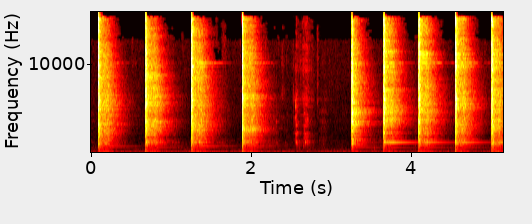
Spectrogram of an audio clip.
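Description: Hammer strikes on a steel outer ball joint remover tool, driving its fork ears in under the ball joint seal. Four evenly spaced blows come first, then a short pause, then a quicker run of five, each with a brief metallic ring.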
